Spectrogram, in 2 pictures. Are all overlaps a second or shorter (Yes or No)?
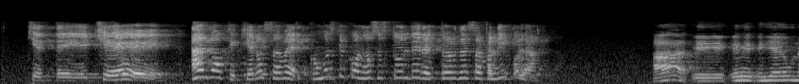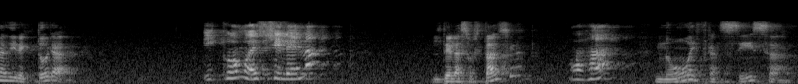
Yes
